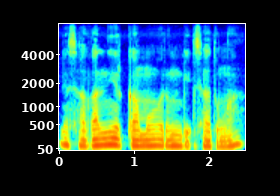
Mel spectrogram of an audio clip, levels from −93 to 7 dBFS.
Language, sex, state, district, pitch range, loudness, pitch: Garo, male, Meghalaya, South Garo Hills, 90-100 Hz, -17 LUFS, 95 Hz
